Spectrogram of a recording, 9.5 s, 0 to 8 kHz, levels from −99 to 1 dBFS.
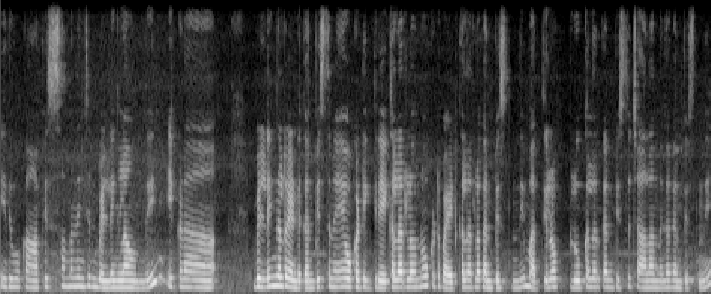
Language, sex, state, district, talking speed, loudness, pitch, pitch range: Telugu, female, Andhra Pradesh, Sri Satya Sai, 165 wpm, -18 LUFS, 210 Hz, 195-225 Hz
